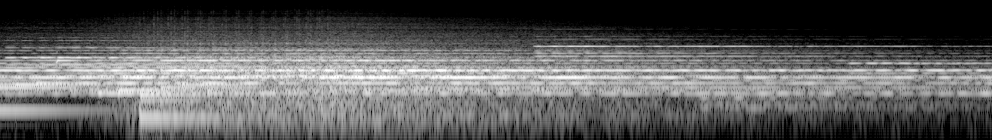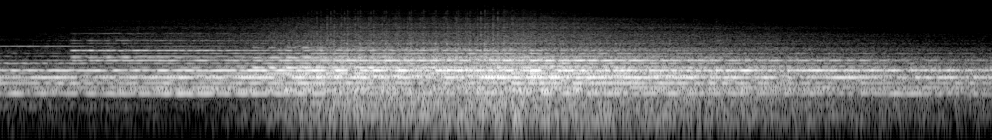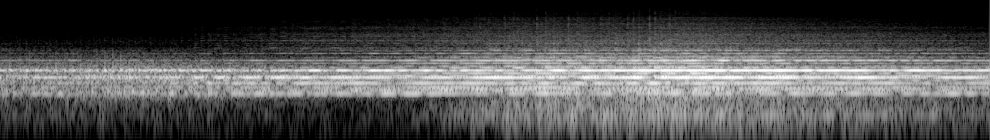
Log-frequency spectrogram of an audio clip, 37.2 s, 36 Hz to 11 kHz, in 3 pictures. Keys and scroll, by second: 0.5 ctrl+t, 9.3 ctrl+t, 35.0 ctrl+t.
